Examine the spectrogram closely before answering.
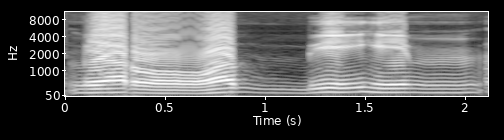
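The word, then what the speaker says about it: مِنْ رَبِّهِمْ: Cara membacanya, masukkan nun ya kepada huruf ra sehingga suara nunnya hilang, langsung terbaca dengan jelas suara ra-nya.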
